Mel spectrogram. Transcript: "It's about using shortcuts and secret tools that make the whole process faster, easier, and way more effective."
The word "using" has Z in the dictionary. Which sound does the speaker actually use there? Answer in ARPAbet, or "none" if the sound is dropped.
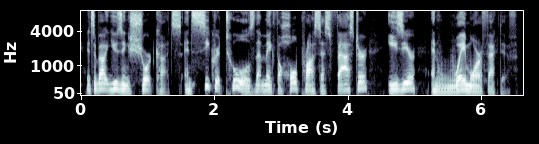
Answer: Z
